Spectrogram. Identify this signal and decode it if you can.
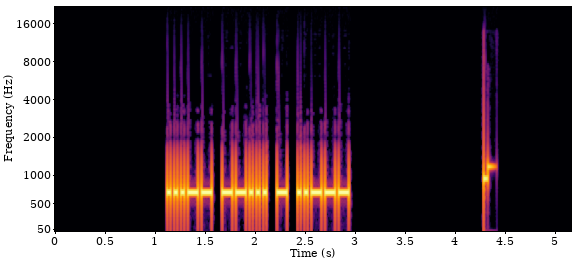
Morse code, heard as a keyed tone, about 34 wpm, 700 Hz. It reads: 37T2
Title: Common Cut Numbers - 4-Digit 35wpm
